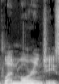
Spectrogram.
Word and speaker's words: Glenmorangie: I used to say Glenmorangie, and then I watched a couple things on distilleries, and like the distillers there were saying Glenmorangie, say it like it's an orange.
